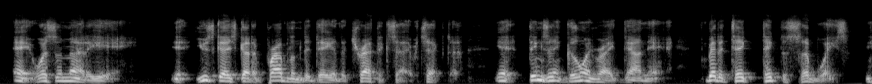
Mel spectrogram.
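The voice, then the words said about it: Put-on New York accent. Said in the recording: “a regional dialect or an ethnic dialect gets in the way of proper enunciation ... go to New York City, tune in the local broadcast, say WABC, and the WABC announcer says”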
